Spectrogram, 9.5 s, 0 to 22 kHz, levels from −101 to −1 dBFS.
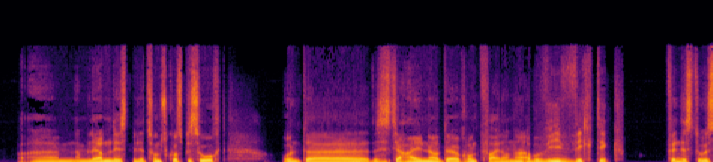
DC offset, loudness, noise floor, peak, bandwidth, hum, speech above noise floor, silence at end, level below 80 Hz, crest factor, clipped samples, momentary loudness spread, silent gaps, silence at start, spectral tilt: under 0.1%; -18 LUFS; -78 dBFS; -4 dBFS; 16 kHz; none; 61 dB; 0 s; -44 dBFS; 14 dB; under 0.1%; 8 LU; none; 0.25 s; -6.5 dB/octave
